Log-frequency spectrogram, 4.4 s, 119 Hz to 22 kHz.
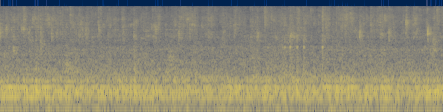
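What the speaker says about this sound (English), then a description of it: "And it's filling with water." A Panda PAN50SW portable automatic washing machine tub fills with water from the inlet, a steady, loud, continuous rushing stream heard close up without speech.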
